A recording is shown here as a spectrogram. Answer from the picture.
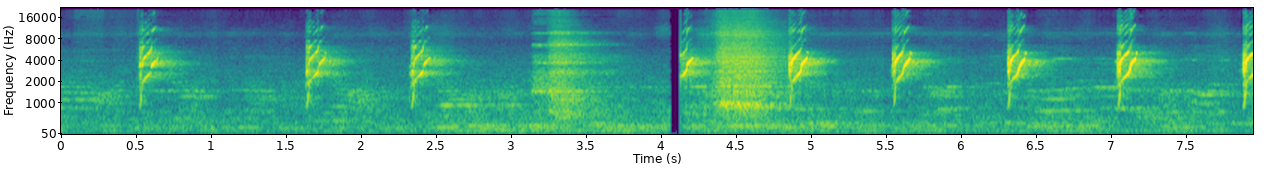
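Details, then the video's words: Indian ringneck parakeet giving about ten sharp, shrill, piercing calls at irregular intervals of roughly half a second to a second, with a broad rushing noisy burst in the middle. "Natural voice of Indian Ring neck parrot"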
